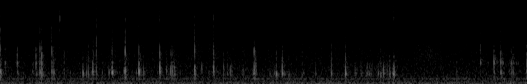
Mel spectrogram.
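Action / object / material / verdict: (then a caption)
tap / rubber sole of a canvas sneaker / rubber / none. Long nails scratch and tap the white rubber sole sidewall of a Vans Old Skool checkered canvas sneaker held upright. A quick, uneven series of short, dry clicks with a hollow, mid-pitched tone and faint bright scratchy edges sits over a quiet, steady low hum.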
